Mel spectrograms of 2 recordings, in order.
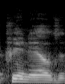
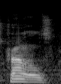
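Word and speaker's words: treenail: Now in this particular case, they were called trunnels or tree nails. The word is spelled T-R-E-E, tree nails, but I think it's referred to more as trunnels.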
